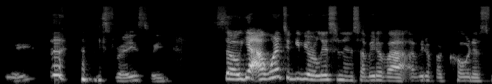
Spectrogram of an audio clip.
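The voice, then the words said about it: Argentinian-accented English. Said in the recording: “if you found my accent annoying throughout this ... I have my trouble with the these and the D's, but I'm Argentinian”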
